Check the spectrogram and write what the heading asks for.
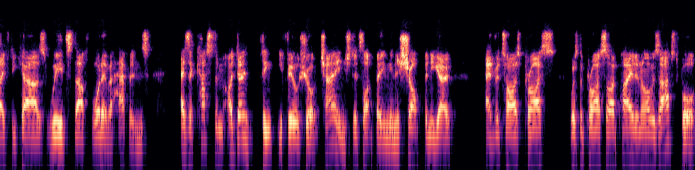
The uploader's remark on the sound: recorded over Zoom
